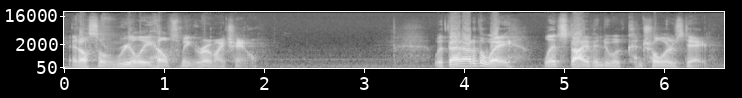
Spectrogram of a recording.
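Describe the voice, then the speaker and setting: A man with a somewhat low voice narrates a scripted explainer, clear and steady. He sounds middle-aged and speaks like an instructor walking a newcomer through a workplace routine. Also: normal speed, faint music behind. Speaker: channel host explaining air traffic control.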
